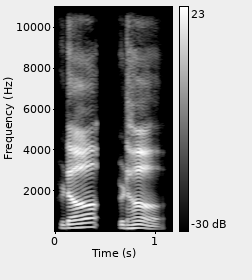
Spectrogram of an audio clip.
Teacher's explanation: इनके उच्चारण में जीभ पहले ऊपर मूर्धा को छूकर फिर झटके से नीचे आती है। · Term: उत्क्षिप्त व्यंजन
